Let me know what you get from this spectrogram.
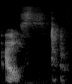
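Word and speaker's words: Eis: And ice cream is e i s spelled are pronounced ice.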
